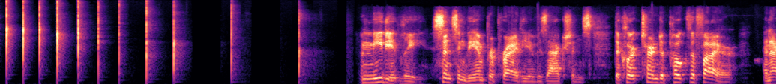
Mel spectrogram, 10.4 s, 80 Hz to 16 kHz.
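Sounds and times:
one person clapping hands: 0:00.0 - 0:03.3
speech: 0:04.8 - 0:10.3.

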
